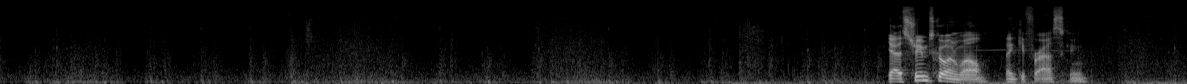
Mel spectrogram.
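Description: A horse's hooves thud steadily over snow.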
